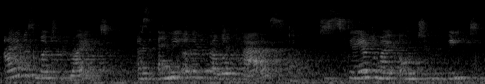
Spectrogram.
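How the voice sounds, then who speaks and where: A woman reads literature aloud on stage in a high, declamatory voice. Her phrasing is measured and articulate, heard from far off in a reverberant hall with clear noise. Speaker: stage reader. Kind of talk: theatrical staged literary reading. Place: library district theater stage. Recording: echoey theater, distant mic, noisy.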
